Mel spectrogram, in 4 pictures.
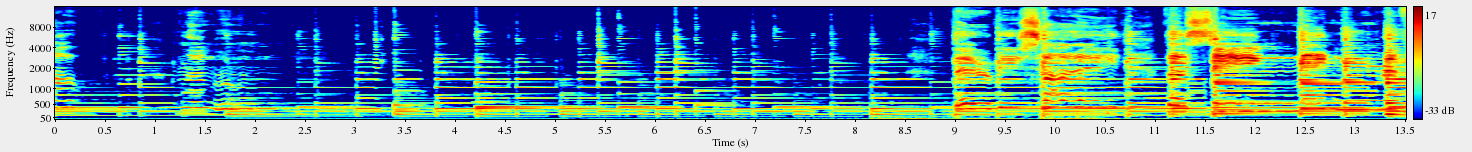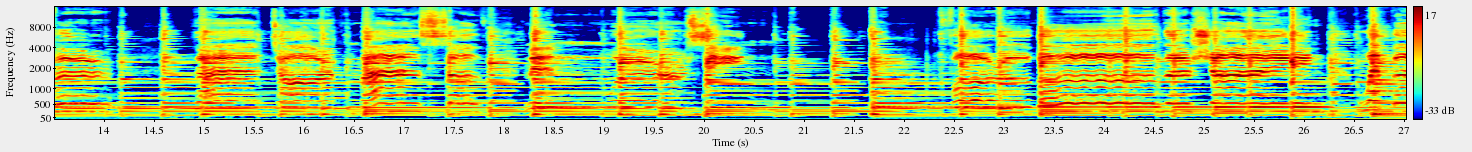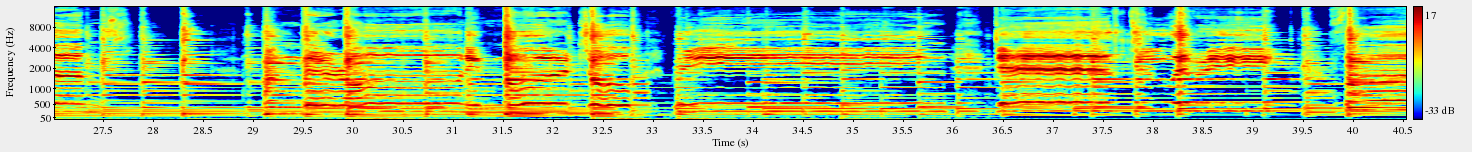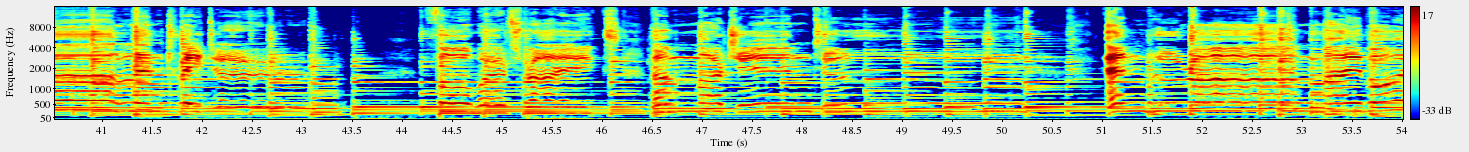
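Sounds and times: acoustic guitar folk ballad: 0.0 - 54.0.

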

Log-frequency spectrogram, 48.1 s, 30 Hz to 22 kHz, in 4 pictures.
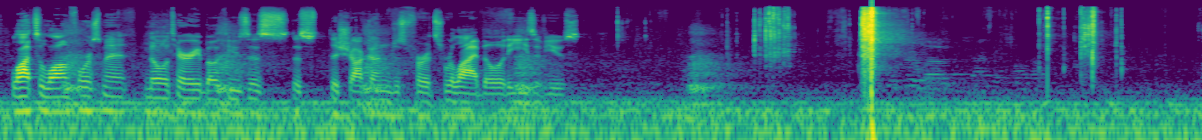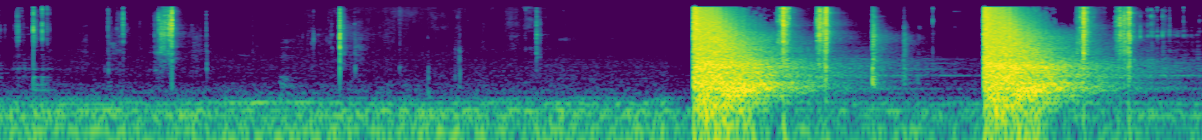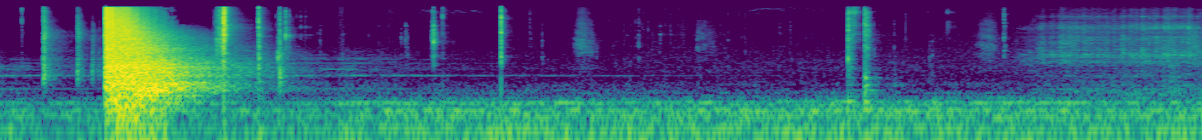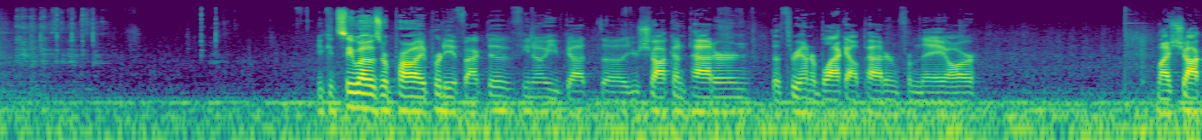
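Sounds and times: shotgun blasts: 19.0 - 20.9, 21.9 - 23.6, 25.1 - 26.8
shotgun pump clicks: 19.7 - 20.5, 22.6 - 23.7.

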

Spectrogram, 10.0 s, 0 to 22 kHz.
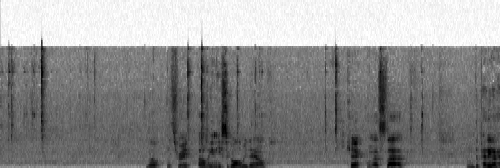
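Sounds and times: quiet room hiss: 0.0 - 10.0.

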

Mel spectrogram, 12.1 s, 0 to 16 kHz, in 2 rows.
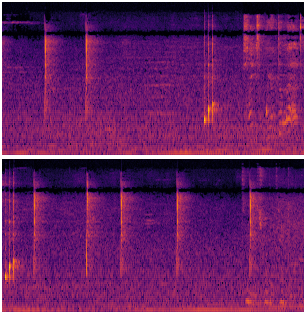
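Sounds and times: rising electronic chirp: 4.0 - 4.4
sharp touchscreen clicks: 4.0 - 4.4, 6.0 - 6.9.

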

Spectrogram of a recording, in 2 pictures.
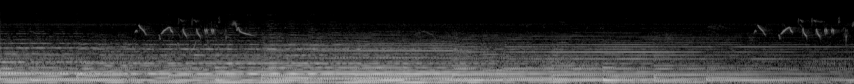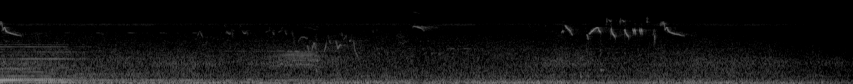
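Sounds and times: background music: 0.0 - 10.0
faint steady hiss: 0.0 - 17.0
high bird chirps: 1.1 - 2.7, 6.7 - 13.0.

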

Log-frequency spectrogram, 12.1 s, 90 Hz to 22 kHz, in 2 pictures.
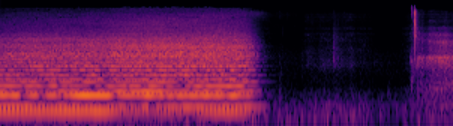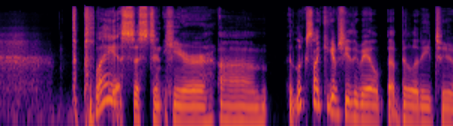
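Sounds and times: string ensemble sustained chord: 0.0 - 3.6.

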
